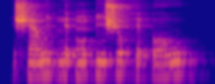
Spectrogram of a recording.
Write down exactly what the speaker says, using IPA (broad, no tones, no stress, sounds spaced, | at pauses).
ʃ æ̃ w i ʔ n e ʔ ũ ʔ i ʃ o h e ʔ o w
